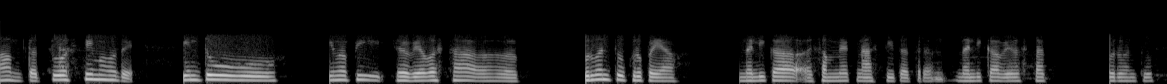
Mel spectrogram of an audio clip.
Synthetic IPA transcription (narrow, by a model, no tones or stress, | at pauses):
ɦaːmt̪ɐt̪ːuɐst̪imɐɦud̪e | kint̪u | kimɐpiʋjɐʋɐst̪ʰa | puɾʋɐnt̪ukɾupɐja | nɐlikasɐmjɐknaːst̪it̪ɐt̪ɾɐnɐlikaʋjɐʋɐst̪ʰa | puɾʋɐnt̪u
